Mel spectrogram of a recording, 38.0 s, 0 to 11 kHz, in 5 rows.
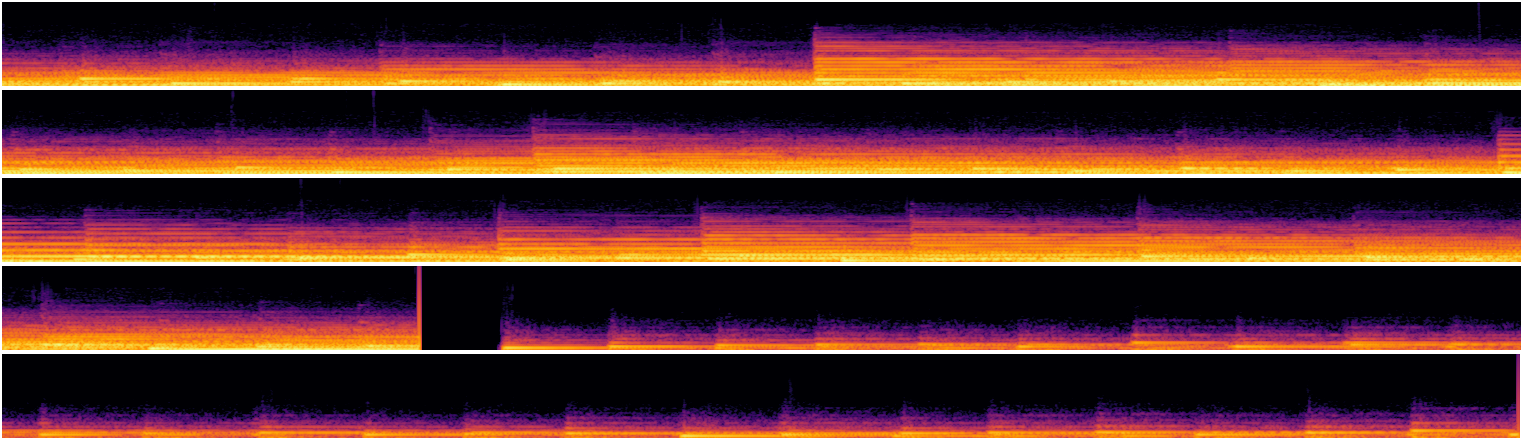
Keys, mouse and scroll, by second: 1.1 alt+click, 3.0 click, 3.6 ctrl+click, 5.7 alt+click, 10.8 alt+click, 11.0 ctrl+click, 13.1 ctrl+click, 13.9 ctrl+click, 19.6 click, 20.3 ctrl+click, 21.4 ctrl+click, 21.8 ctrl+click, 23.9 click, 24.9 alt+click, 27.9 alt+click, 28.4 ctrl+click, 30.3 click, 30.7 click, 31.3 click, 31.7 shift+click, 32.5 shift+click, 32.5 click, 32.9 click, 33.2 click, 33.5 click, 33.9 shift+click, 34.6 shift+click, 35.3 alt+click.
